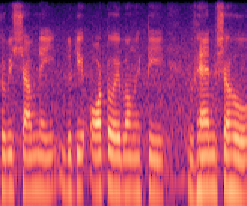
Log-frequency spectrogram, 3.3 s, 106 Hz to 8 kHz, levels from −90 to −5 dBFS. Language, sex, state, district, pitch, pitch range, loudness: Bengali, male, West Bengal, North 24 Parganas, 150 Hz, 150-155 Hz, -20 LUFS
